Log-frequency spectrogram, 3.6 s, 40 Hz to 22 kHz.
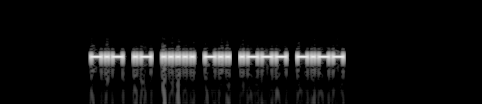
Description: Morse code, heard as a keyed tone, about 46 wpm, 700 Hz. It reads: KA5DJY
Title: USA Call Signs - 6x Character Spacing - 45wpm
